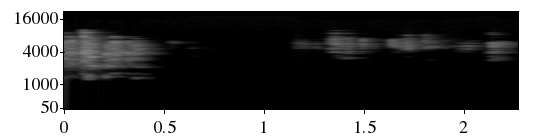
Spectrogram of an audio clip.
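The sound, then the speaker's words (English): Six dice rolled during a tabletop game, giving two bursts of light, bright rattling clatter separated by a short pause, fairly faint and alone. “So it says I'm supposed to roll 6 dice.”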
